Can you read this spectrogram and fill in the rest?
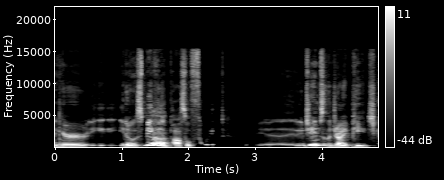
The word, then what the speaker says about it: Postlethwaite: Postlethwaite.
